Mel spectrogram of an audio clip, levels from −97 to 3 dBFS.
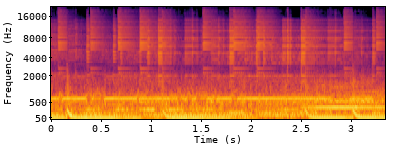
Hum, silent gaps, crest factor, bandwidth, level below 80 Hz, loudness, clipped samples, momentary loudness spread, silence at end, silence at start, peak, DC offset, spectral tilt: none; none; 10 dB; 19.5 kHz; -16 dBFS; -13 LUFS; under 0.1%; 3 LU; 0 s; 0 s; 0 dBFS; under 0.1%; -5.5 dB/octave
